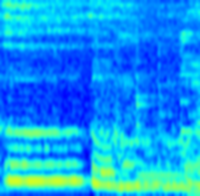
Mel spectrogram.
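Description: A singer holding a long wordless "ooh" on one note for about a second, then sliding down through a few lower notes, over acoustic guitar accompaniment.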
